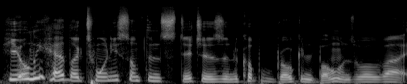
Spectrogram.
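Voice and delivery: high squeaky mock of the girl brushing it off; shrill dismissive impression of her post; mocking girl's voice. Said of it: "the girl's like".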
